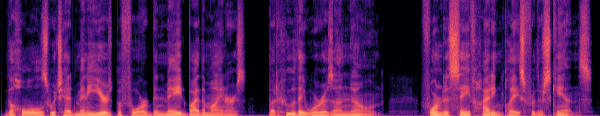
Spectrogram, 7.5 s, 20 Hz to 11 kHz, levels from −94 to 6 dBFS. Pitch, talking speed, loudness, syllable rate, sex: 100 Hz, 190 wpm, -19 LUFS, 5.6 syllables/s, male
